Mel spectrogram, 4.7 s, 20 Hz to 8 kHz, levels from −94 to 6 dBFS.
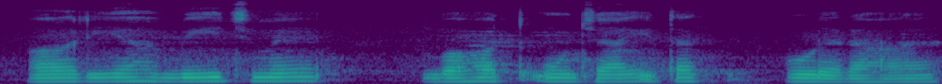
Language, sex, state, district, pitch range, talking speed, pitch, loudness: Hindi, male, Uttar Pradesh, Hamirpur, 125-135 Hz, 125 wpm, 125 Hz, -41 LUFS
